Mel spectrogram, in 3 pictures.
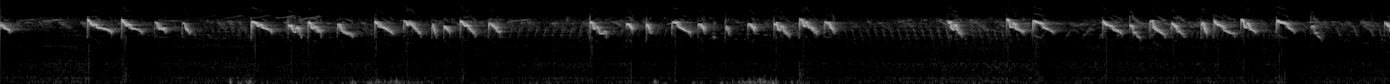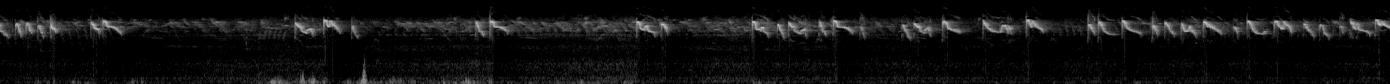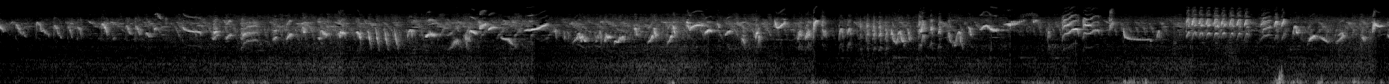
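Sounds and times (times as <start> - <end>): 
white-eye song: 0.0 - 41.6.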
